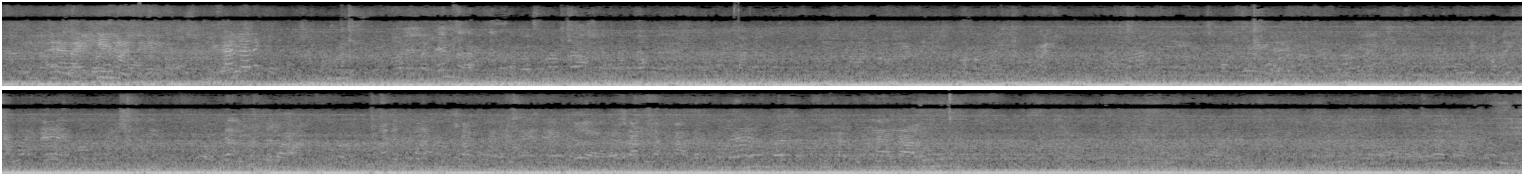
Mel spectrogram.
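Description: Steady low rumble of a passenger ferry under way, getting louder about two and a half seconds in, with wind noise and the voices of other passengers.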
